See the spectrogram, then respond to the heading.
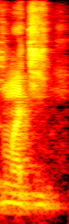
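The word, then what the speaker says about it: מים: En hebreo la palabra agua es Majid. Se escribe con las letras Men, Yod y Men.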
